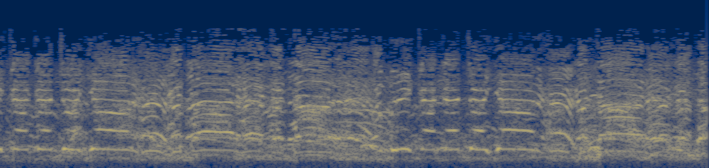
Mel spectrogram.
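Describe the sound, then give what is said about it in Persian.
A large crowd of Imran Khan supporters in the streets of Islamabad, Pakistan, chants slogans against the United States and Israel and in support of Imran Khan, loud and sustained, with rhythmic rising and falling shouts and a dense mass of voices throughout. “تظاهر کنندگان شعارهای علیه ایالات متحده و اسرائیل و در حمایت از عمران خان سر دادند.”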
